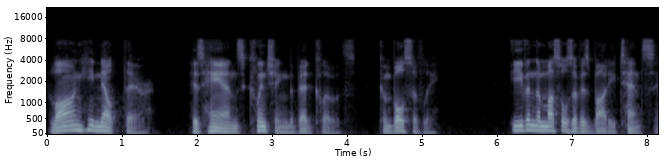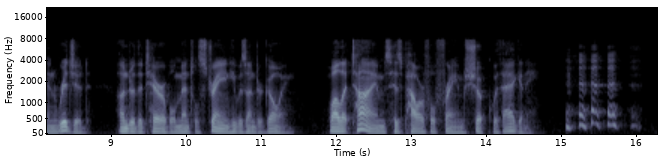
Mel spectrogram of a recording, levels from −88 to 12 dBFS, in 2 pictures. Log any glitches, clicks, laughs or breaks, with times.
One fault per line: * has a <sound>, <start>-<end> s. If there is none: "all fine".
* has a laugh, 15.1-16.1 s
